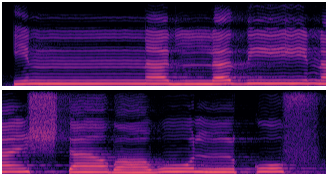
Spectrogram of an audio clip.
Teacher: Karena ada alif lam yang bertemu huruf qamariyah yaitu kaf. Maka cara baca lam sukun ini dibunyikan dengan idhar atau jelas bunyi L-nya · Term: alif lam qamariyah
